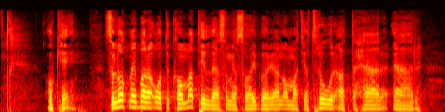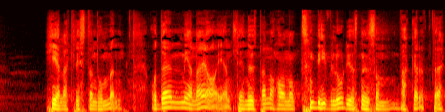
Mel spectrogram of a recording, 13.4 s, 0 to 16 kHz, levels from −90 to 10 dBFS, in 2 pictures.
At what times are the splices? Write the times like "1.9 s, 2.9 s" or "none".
none

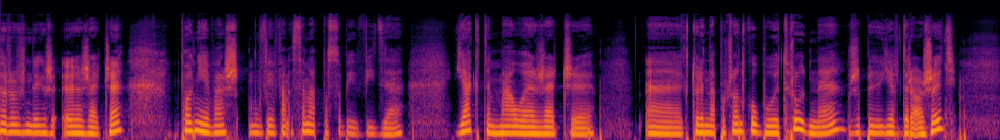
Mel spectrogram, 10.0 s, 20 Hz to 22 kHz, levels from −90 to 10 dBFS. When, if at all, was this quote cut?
2.9 s

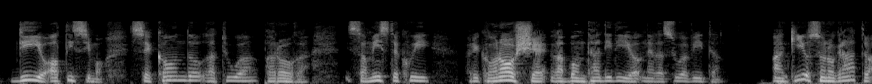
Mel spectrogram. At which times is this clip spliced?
7.6 s

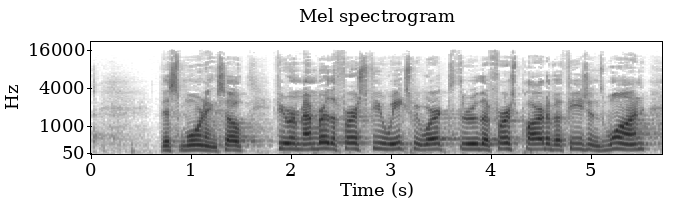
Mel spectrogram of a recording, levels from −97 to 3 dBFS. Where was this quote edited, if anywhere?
none

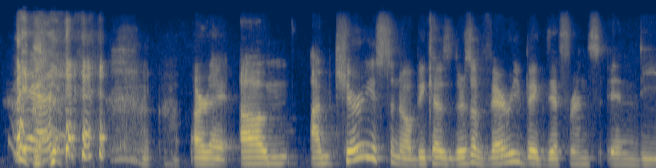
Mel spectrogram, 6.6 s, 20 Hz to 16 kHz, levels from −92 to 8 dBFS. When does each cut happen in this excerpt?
none

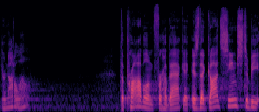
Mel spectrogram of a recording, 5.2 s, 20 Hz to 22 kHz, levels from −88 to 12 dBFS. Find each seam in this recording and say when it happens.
3.8 s

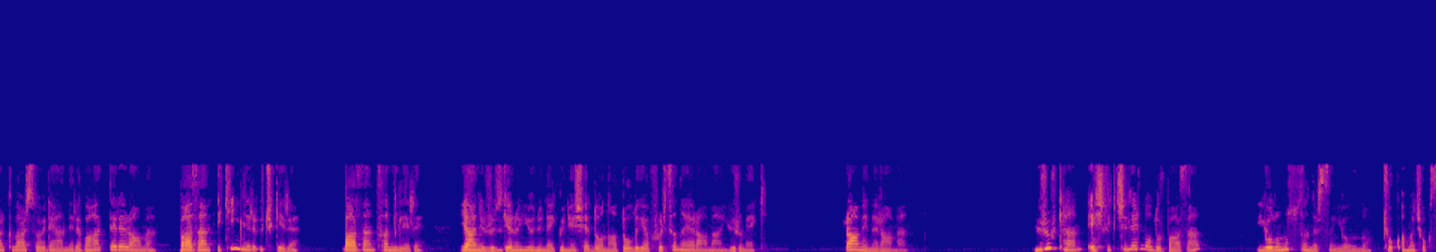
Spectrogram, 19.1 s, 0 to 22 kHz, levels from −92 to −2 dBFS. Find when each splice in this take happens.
2.3 s

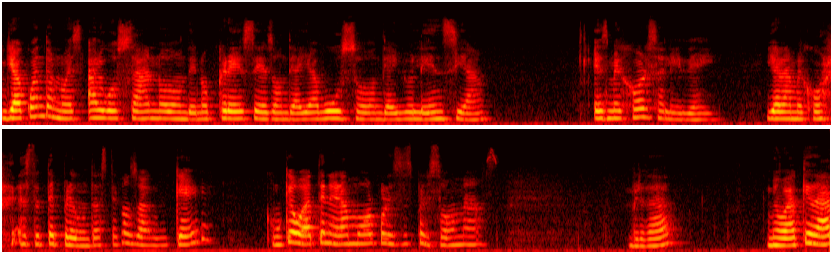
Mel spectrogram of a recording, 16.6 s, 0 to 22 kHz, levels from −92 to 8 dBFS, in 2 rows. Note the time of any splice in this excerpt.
9.5 s

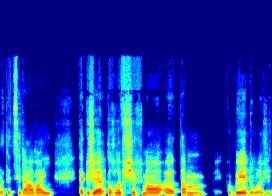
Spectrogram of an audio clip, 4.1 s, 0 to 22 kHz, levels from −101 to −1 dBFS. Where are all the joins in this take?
1.6 s

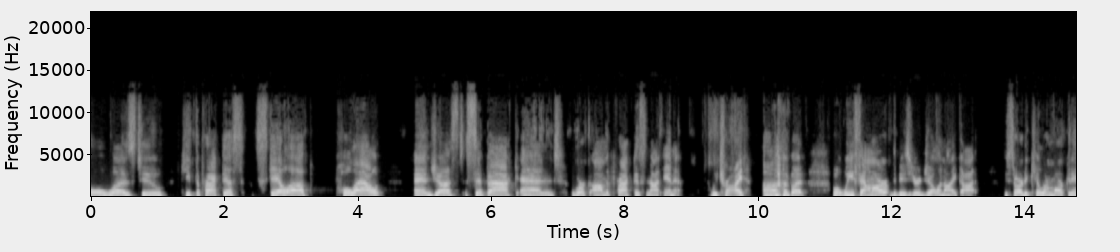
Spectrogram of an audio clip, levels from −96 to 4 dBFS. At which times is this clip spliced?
10.5 s, 12.0 s, 13.6 s

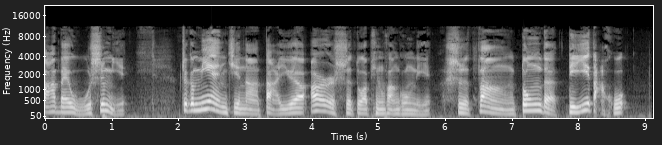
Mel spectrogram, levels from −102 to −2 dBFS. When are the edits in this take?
none

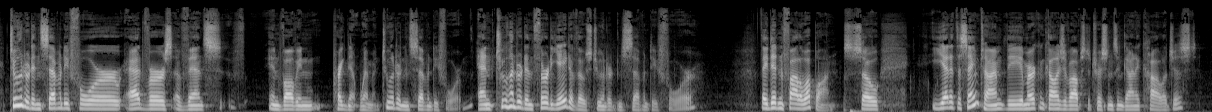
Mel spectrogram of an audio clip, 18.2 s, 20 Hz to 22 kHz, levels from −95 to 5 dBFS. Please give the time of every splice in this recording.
7.1 s, 12.7 s

